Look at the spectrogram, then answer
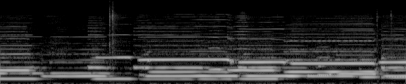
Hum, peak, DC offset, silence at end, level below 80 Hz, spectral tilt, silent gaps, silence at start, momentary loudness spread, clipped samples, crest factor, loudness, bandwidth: none; -10 dBFS; under 0.1%; 0 s; -66 dBFS; -3 dB/octave; none; 0 s; 6 LU; under 0.1%; 12 dB; -23 LUFS; 14 kHz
